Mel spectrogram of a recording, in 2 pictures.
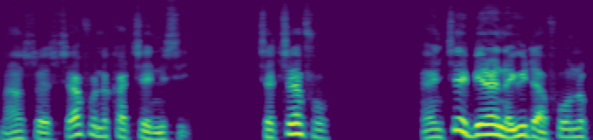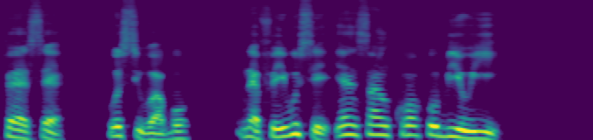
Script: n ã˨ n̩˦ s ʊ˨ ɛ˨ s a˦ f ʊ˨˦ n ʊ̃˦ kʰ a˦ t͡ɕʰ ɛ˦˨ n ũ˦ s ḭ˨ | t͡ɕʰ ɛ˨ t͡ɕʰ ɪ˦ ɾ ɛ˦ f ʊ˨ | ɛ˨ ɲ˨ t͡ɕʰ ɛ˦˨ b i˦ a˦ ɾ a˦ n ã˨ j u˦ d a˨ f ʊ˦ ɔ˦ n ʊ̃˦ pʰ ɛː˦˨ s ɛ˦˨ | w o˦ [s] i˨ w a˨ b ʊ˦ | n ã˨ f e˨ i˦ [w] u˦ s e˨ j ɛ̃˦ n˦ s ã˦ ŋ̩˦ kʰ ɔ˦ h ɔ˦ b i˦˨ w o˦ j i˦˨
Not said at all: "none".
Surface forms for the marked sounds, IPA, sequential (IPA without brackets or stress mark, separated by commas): s, w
